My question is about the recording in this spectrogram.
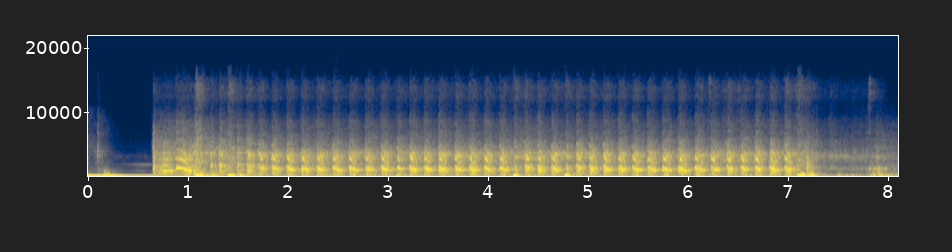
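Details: Race car engine during final race prep cranks, catches into a rough, lumpy run, then falters and stops. A plug/line had come off, but the crew are still confident it's a fueling issue and plan to clear the injectors.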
